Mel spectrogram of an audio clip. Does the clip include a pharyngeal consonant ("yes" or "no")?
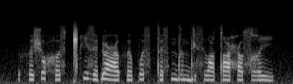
yes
